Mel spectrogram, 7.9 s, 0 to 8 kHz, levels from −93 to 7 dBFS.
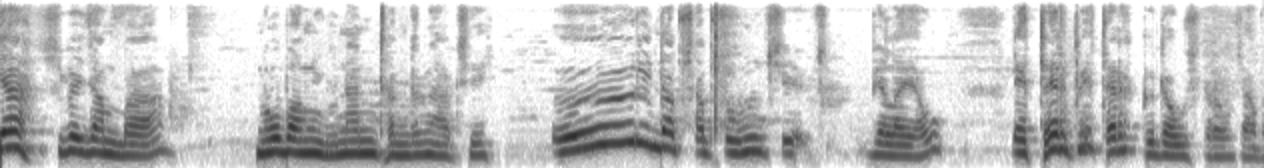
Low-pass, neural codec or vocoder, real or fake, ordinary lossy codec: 7.2 kHz; none; real; none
